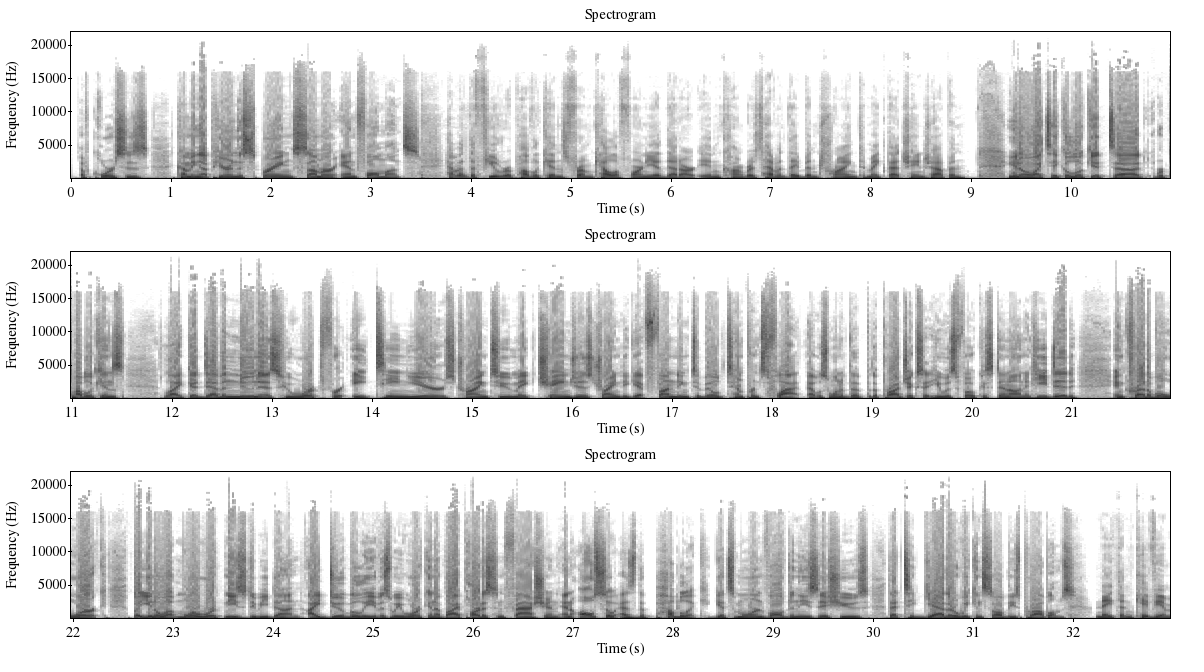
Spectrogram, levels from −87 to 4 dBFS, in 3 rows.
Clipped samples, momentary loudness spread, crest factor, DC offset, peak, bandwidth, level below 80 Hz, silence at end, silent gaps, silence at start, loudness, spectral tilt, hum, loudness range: under 0.1%; 5 LU; 14 dB; under 0.1%; -8 dBFS; 18.5 kHz; -38 dBFS; 0 s; none; 0.1 s; -22 LUFS; -4.5 dB/octave; none; 3 LU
